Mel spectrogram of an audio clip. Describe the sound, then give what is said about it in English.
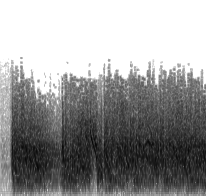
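A gunshot sound effect from a radio western drama: a sudden loud blast starts the sound, and dense, rough noise then stays strong to the end. “You killed me! I'm shot! It was Katie Fulton's shot that missed Mattie Silks and hit Court Thompson.”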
